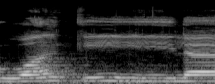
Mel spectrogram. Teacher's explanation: کاف کے بعد یا مدہ ہونے کی وجہ سے کاف کو 1 الف کے مقدار کھینچیں گے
